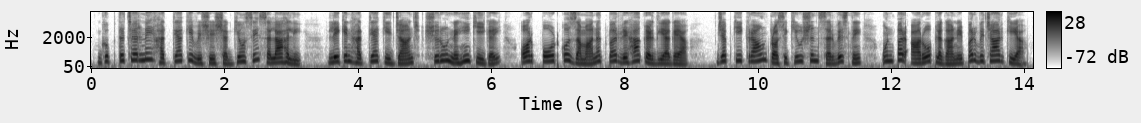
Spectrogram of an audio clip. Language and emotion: Hindi, neutral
